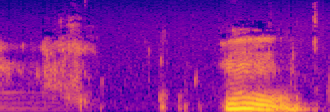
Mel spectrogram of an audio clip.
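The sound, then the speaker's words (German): A mug of Yogi tea is sipped with a short breathy slurp, followed by a few faint mouth clicks. A brief louder voiced sound comes near the end. “Ich freue mich so auf diese Folge und ich habe schon einen trockenen Mund und muss jetzt an dieser Stelle erstmal einen Schluck Tee nehmen.”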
